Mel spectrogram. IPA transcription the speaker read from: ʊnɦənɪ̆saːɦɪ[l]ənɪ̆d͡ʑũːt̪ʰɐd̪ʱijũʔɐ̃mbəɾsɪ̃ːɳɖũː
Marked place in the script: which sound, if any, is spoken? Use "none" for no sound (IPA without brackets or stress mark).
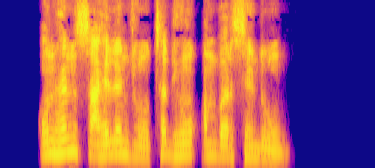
l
